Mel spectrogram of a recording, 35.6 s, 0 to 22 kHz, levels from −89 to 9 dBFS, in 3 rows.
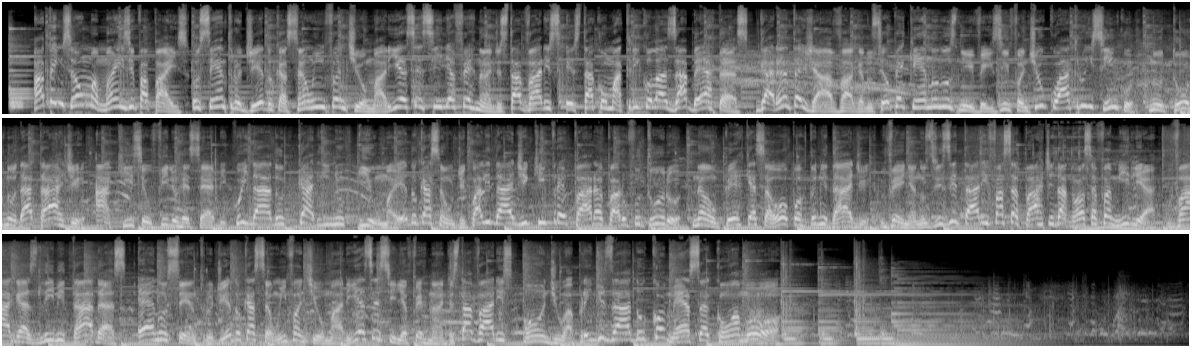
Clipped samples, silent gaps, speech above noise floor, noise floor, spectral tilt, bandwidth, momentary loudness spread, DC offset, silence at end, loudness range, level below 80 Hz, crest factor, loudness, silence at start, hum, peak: under 0.1%; none; 27 dB; -39 dBFS; -4.5 dB/octave; over 20 kHz; 3 LU; 0.2%; 0.4 s; 1 LU; -28 dBFS; 12 dB; -13 LUFS; 0.05 s; none; 0 dBFS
